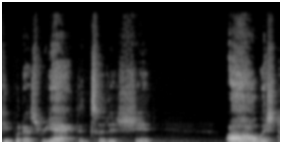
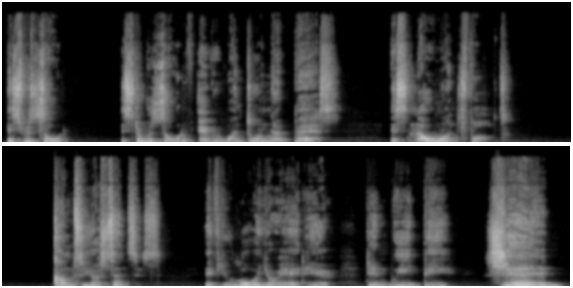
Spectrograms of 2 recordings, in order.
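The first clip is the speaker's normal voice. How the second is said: mock heroic pep talk, pitched high; firm rebuke; 7 semitones higher, 5 dB louder than usual. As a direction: snap him out of it, forceful. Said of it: "Shooter's like".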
